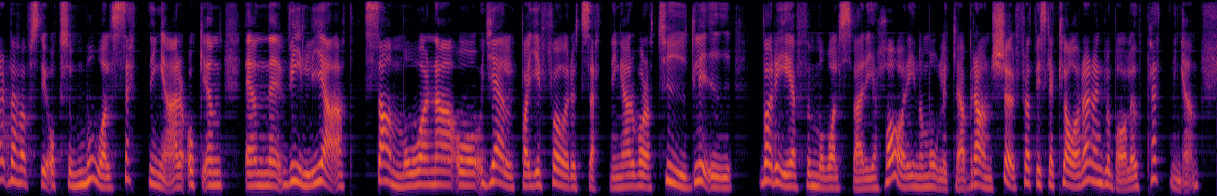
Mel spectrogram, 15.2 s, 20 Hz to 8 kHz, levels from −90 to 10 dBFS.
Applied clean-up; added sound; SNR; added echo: neural mask model DeepFilterNet 3.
